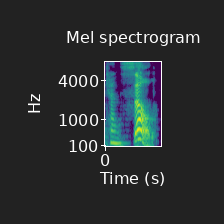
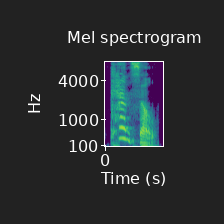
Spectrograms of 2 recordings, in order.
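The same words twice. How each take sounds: First: The stress is on the second syllable. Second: The stress is on the first syllable. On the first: The speaker calls it wrong. "I don't say cancel" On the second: The speaker calls it right. "The same rule happens for the word cancel"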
